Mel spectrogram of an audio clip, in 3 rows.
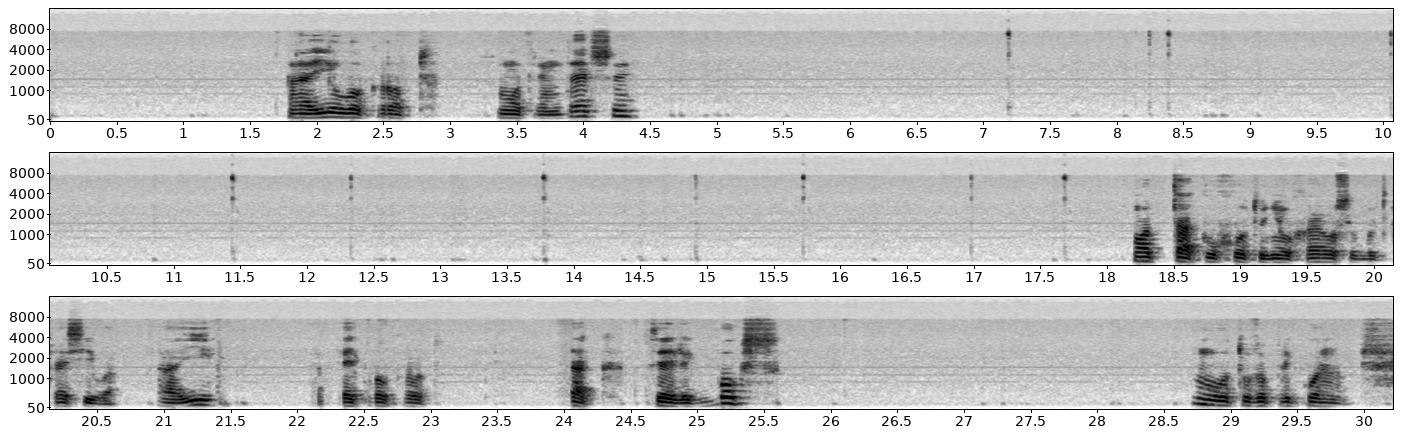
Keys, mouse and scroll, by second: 3.5 click, 8.2 click, 10.1 click, 12.2 click, 15.0 click, 16.9 click, 19.0-19.5 scroll down 1, 20.8 a, 21.4 i, 24.4 click, 26.0 click.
